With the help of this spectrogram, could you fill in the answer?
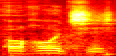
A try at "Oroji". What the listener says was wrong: Oroji. Oroji. C'est pas du français, on ne dit pas Oroji, ça c'est français. Oro, on roule avec la langue. Oroji.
